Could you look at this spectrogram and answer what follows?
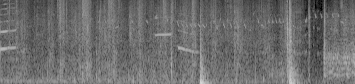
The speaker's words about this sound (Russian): Ну вот, опять машина не заводится.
